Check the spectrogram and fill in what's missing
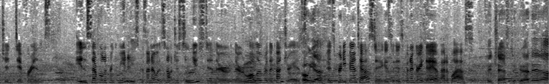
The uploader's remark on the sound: on the road in Houston, Texas broadcasting LIVE from the world renowned Mecum Auto Auction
